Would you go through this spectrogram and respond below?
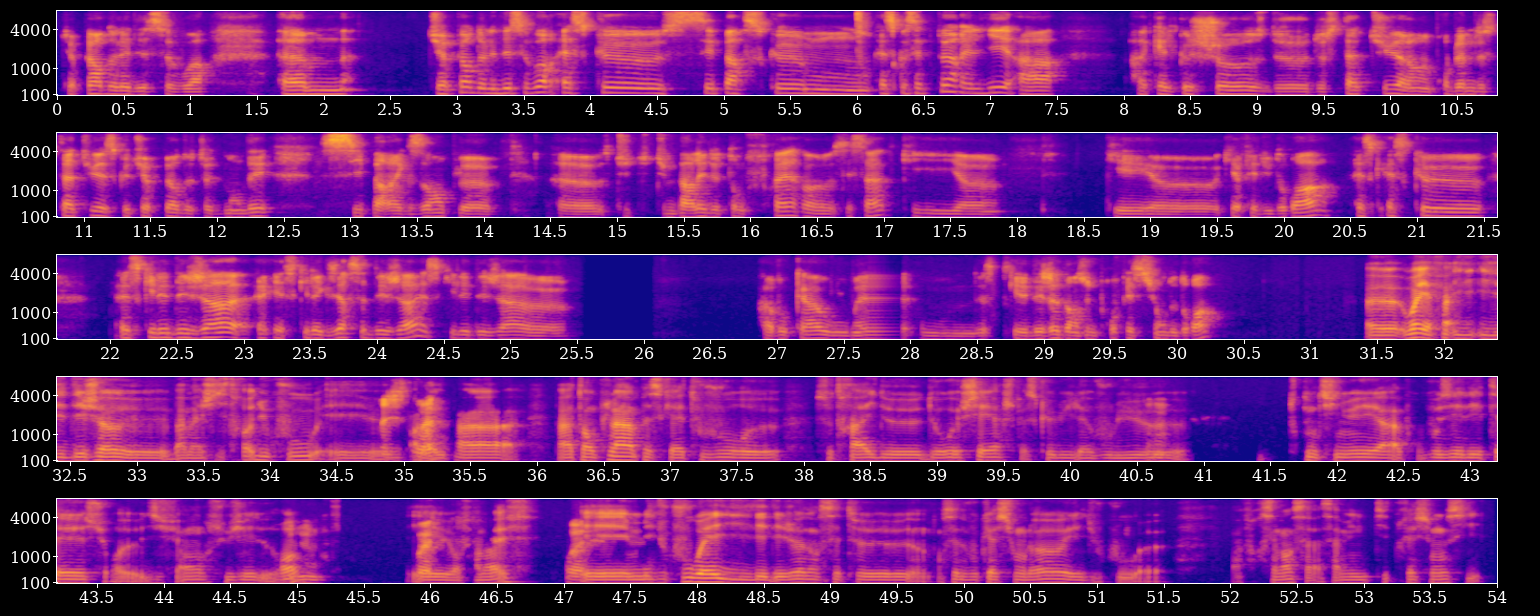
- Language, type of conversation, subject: French, advice, Comment vivez-vous la pression de réussir professionnellement par rapport à vos pairs ?
- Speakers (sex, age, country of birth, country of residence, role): male, 18-19, France, France, user; male, 55-59, France, Spain, advisor
- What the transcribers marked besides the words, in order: static; tsk; tapping; other background noise; distorted speech; mechanical hum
